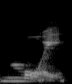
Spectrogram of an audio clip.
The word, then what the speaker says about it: Mui: And my name has a diphthong in it. I know it's not even in the English language, but you basically hold the tone. It's a third tone. It's a diphthong, so it's Moi.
